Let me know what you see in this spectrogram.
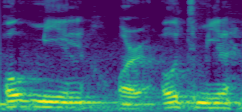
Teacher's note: Bunyi T-nya tidak dilafalkan juga nggak menjadi masalah ya. Jadi bisa bilang oatmeal or oatmeal, no problem.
